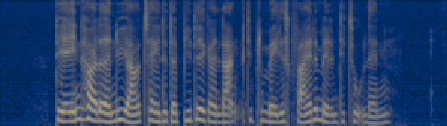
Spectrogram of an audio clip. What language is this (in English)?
Danish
